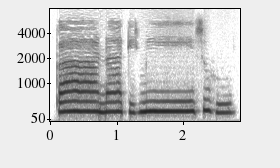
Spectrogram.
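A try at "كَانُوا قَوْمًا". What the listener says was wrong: Komi, itu ko ya. Komi suhu.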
